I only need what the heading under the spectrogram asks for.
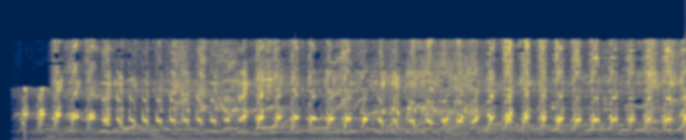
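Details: Young male long-tailed shrike, eight months old, singing a full varied repertoire used to train other birds: a dense, fast stream of chattering and buzzy notes, about four per second, over a constant low hum.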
